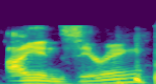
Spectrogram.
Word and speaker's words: Ian Ziering: So I went with, and I will pronounce this the name the way that he pronounces it, which is Ian Ziering.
